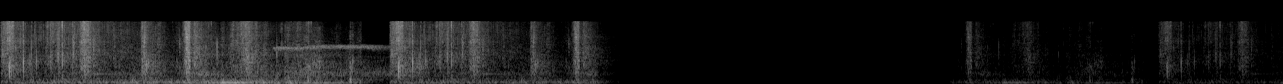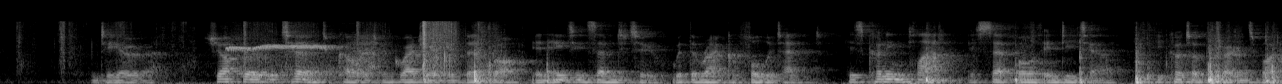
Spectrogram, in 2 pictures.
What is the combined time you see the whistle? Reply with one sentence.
The whistle can be heard for 3 seconds in total.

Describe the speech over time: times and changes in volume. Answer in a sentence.
The talking can be heard from 13.8 to 25.6 s, at a steady volume.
